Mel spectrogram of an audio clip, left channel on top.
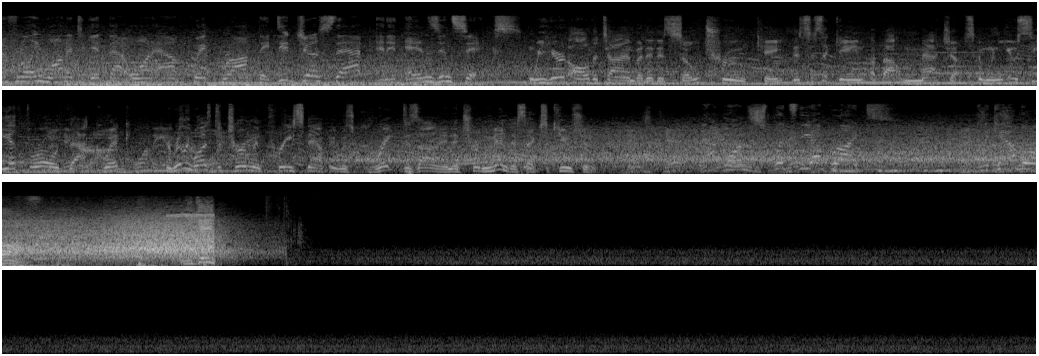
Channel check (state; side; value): different; both; correlation 0.00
